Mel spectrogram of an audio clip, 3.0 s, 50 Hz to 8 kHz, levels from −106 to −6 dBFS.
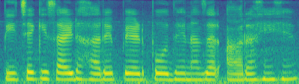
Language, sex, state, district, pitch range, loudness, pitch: Hindi, female, Madhya Pradesh, Bhopal, 215-230 Hz, -15 LUFS, 220 Hz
